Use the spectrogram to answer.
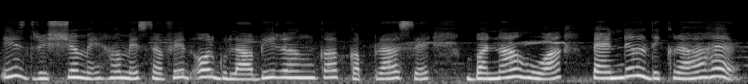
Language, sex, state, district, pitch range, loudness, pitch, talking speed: Hindi, female, Assam, Kamrup Metropolitan, 270-320 Hz, -13 LUFS, 295 Hz, 135 wpm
